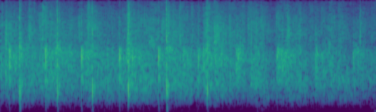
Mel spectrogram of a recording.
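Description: A small crowd applauds, scattered individual claps standing out sharply over a steady patter of hand-clapping. The applause is close and moderately loud, with no one speaking.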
